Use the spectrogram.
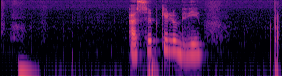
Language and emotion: Russian, neutral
